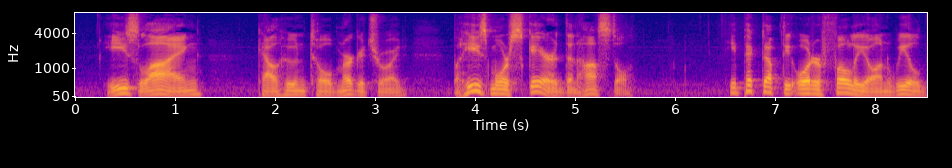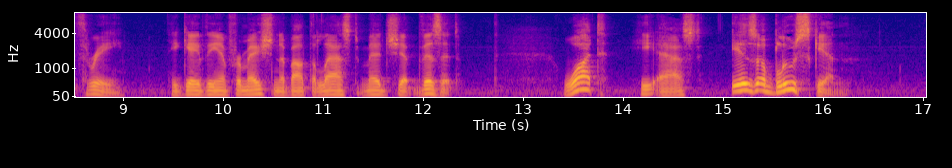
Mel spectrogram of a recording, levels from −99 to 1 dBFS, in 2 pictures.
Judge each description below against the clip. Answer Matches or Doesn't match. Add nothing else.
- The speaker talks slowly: Matches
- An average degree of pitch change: Doesn't match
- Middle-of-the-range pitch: Doesn't match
